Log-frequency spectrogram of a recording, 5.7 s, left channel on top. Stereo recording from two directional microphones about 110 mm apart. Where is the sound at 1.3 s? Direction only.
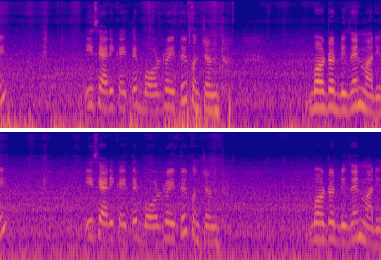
75° left (ahead or behind).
